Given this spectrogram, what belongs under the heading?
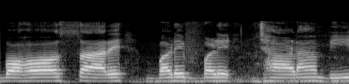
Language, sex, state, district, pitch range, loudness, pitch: Hindi, male, Odisha, Malkangiri, 155-165 Hz, -14 LUFS, 160 Hz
